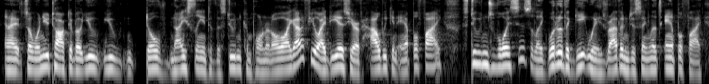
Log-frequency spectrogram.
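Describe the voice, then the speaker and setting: A man's voice: mid-range voice, quick pace, few pauses. A man in his forties co-hosting a teachers' podcast, speaking in an earnest, discursive way and often rewording himself as he reflects. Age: 40s.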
